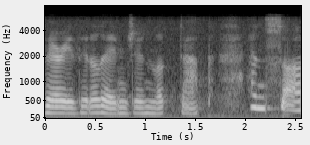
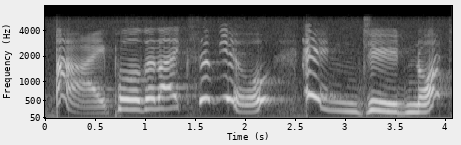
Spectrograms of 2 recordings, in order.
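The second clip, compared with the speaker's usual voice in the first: slow, scornful engine voice; haughty refusal; 4 semitones higher, slower than usual. Acted. Proud engine snubbing the little toys, scornful. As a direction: look down your nose at the toys.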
